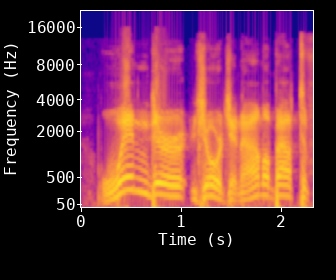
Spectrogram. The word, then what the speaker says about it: Winder: I could only laugh when thinking of the show Breaking Winders and Jeff in the Borough. Yeah, Break at Winder. Yeah, that city is pronounced Winder, Georgia. But yes, that is kind of funny. Shannon. W-I-N-D-E-R.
